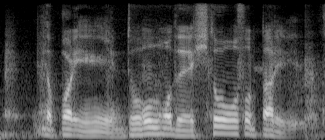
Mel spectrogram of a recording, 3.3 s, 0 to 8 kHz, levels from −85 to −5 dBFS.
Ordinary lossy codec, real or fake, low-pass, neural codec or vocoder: AAC, 48 kbps; fake; 7.2 kHz; codec, 16 kHz, 0.8 kbps, ZipCodec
